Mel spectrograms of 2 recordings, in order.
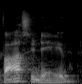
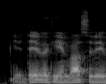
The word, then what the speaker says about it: Vasudeva: In this invocation, the Sanskrit word Vasudeva refers to Krishna. Vasudeva with a short a is Krishna's father. Vasudeva with a long a, also Vasudeva with, or Vasudeva with a long a is Krishna himself.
